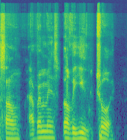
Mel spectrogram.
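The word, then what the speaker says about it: T.R.O.Y.: I reminisce over you, Troy. No T period R period O period Y. That's how it's pronounced.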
